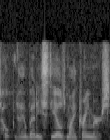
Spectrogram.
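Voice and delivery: under-breath mutter. Retelling what they said to themselves, under their breath. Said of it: "I said it under my breath".

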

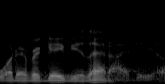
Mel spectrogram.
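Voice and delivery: big, deep, low preacher's voice. Retelling Brother Lowry's reply to the man sitting beside him: Brother Lowry's deep voice. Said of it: "in that deep voice".

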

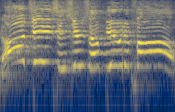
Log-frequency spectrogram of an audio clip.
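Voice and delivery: acted, long, high, wide-open, drawn-out screaming cry. Retelling what Punch said about seeing heaven: imitating Punch screaming. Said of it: "he just starts screaming".

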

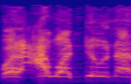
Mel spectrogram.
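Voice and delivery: very high, worked-up, angry voice. Retelling what a pulled-over truck driver said, acting out someone mad. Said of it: "He's all mad at me".

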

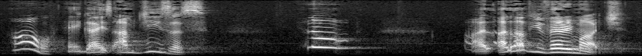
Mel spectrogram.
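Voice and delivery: very high, slow, drawn-out, swooping sing-song parody voice. Mocking what the humanistic gospel makes Jesus say: mocking Jesus impression. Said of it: "Jesus would just".

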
